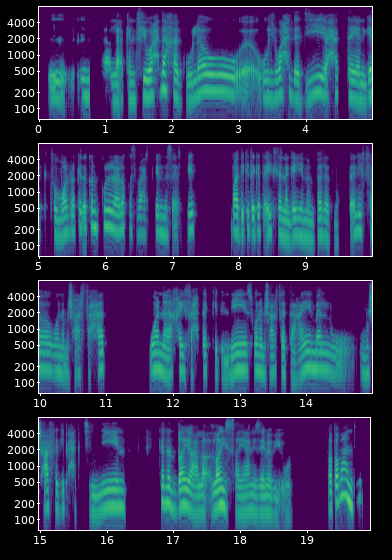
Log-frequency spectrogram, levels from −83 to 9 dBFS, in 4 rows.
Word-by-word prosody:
امم 85 Hz, 0 st, +1 dB, 0.3 s
م 175 Hz, -1 st, -1 dB, 0.3 s
لأ 145 Hz, 0 st, +2 dB
لأ -, -, -2 dB
كان 155 Hz, -1 st, -5 dB
في 175 Hz, +3 st, 0 dB
واحدة 180 Hz, +7 st, +5 dB
خجولة 175 Hz, +1 st, +1 dB
و 215 Hz, -2 st, +3 dB, 0.3 s
والواحدة 170 Hz, -, -1 dB
دي 185 Hz, +7 st, -1 dB
حتى 180 Hz, -3 st, -1 dB
يعني 150 Hz, -2 st, +1 dB
جات 175 Hz, +5 st, +1 dB
في -, -, 0 dB
مرة 160 Hz, +3 st, 0 dB
كده 220 Hz, -, 0 dB
كان 225 Hz, -1 st, -1 dB
كل 235 Hz, +1 st, -1 dB
العلاقة 200 Hz, -1 st, +1 dB
صباح 175 Hz, -2 st, -6 dB
الخير، 175 Hz, +1 st, -5 dB
مساء 165 Hz, -, -5 dB
الخير، 200 Hz, +1 st, -4 dB, 0.5 s
وبعد 185 Hz, -1 st, +4 dB
كده 185 Hz, -5 st, 0 dB
جات 185 Hz, -, -2 dB
قالت 175 Hz, -, 0 dB
لي: -, -, +3 dB
"أنا 145 Hz, -2 st, 0 dB
جاية 155 Hz, +2 st, 0 dB
من 145 Hz, -2 st, -4 dB
بلد 150 Hz, 0 st, -2 dB
مختلفة 180 Hz, +7 st, -3 dB
وأنا 165 Hz, -2 st, -5 dB
مش -, -, -3 dB
عارفة -, -, -7 dB
حد -, -, +1 dB, 0.7 s
وأنا 175 Hz, -5 st, +2 dB
خايفة 170 Hz, -1 st, -3 dB
أحتك 165 Hz, 0 st, -3 dB, 0.2 s
بالناس 175 Hz, +3 st, -1 dB
وأنا 170 Hz, -1 st, +2 dB
مش 155 Hz, 0 st, -3 dB
عارفة 160 Hz, +1 st, -4 dB
أتعامل 180 Hz, +6 st, -1 dB
و 155 Hz, -, -9 dB
ومش 155 Hz, 0 st, 0 dB
عارفة 175 Hz, -2 st, +2 dB
أجيب 165 Hz, +1 st, -8 dB
حاجتي 140 Hz, -, -7 dB
منين." 175 Hz, +5 st, +2 dB, 0.5 s
كانت 205 Hz, -6 st, +2 dB
ضايعة 180 Hz, -6 st, +7 dB
لأ 145 Hz, +1 st, +1 dB
لايصة 170 Hz, -4 st, +5 dB
يعني 140 Hz, +2 st, -1 dB
زي 140 Hz, 0 st, +1 dB
ما 140 Hz, -, +2 dB
بيقولوا، 130 Hz, -1 st, -7 dB, 0.5 s
فطبعًا 215 Hz, +6 st, +6 dB
دي 250 Hz, -, -13 dB
170 Hz, 185 wpm, -25 LUFS, 155-185 Hz, 0.7 s, ضايعة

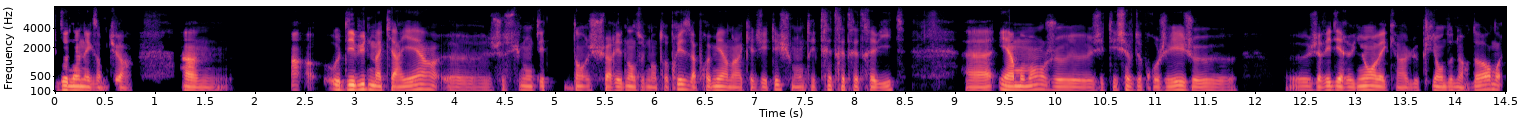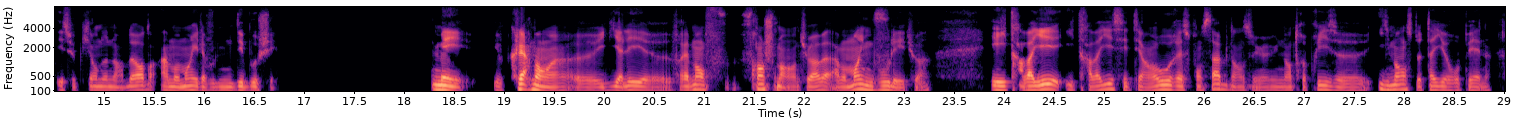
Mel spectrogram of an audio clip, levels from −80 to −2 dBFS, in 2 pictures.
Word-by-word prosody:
te -, -, -15 dB
donner 105 Hz, -1 st, +5 dB
un -, -, +3 dB
exemple, 90 Hz, -2 st, -1 dB
tu -, -, -3 dB
verras. -, -, -1 dB, 0.5 s
A 95 Hz, -2 st, +5 dB, 0.9 s
a -, -, -2 dB, 0.2 s
au 120 Hz, -, 0 dB
début 120 Hz, +3 st, +6 dB
de -, -, -1 dB
ma 105 Hz, -3 st, +4 dB
carrière, 105 Hz, +5 st, +2 dB
heu, 90 Hz, 0 st, -7 dB
je -, -, -8 dB
suis -, -, -7 dB
monté 105 Hz, 0 st, -3 dB, 0.2 s
dans 105 Hz, -, -3 dB
je 100 Hz, -, -4 dB
suis -, -, 0 dB
arrivé 95 Hz, 0 st, 0 dB
dans 100 Hz, -1 st, +1 dB
une 95 Hz, 0 st, -6 dB
entreprise, 130 Hz, -, -1 dB
la 100 Hz, -, 0 dB
1re 100 Hz, 0 st, +1 dB
dans 90 Hz, -, -1 dB
laquelle 90 Hz, 0 st, -5 dB
j'étais, 95 Hz, +7 st, -3 dB
je 125 Hz, -, -3 dB
suis -, -, -6 dB
monté 95 Hz, 0 st, -7 dB
très, -, -, -4 dB
très, -, -, -2 dB
très, -, -, -4 dB
très 95 Hz, -, -2 dB
vite, 100 Hz, +5 st, -5 dB, 0.6 s
heu 95 Hz, +2 st, +2 dB
et 115 Hz, -, +3 dB
à -, -, +9 dB
un -, -, +8 dB
moment, 110 Hz, +5 st, +2 dB
je 95 Hz, -3 st, -1 dB
j'étais 90 Hz, -, -8 dB
chef -, -, 0 dB
de -, -, -5 dB
projet, 100 Hz, +3 st, 0 dB
je, 95 Hz, -2 st, -3 dB, 0.6 s
heu, 105 Hz, 0 st, -4 dB
j'avais 100 Hz, +1 st, 0 dB
des 105 Hz, -1 st, +4 dB
réunions 100 Hz, +4 st, +2 dB
avec 100 Hz, -3 st, +1 dB
un 90 Hz, 0 st, -2 dB
le 90 Hz, +1 st, -7 dB
client 95 Hz, +1 st, -1 dB
donneur 95 Hz, -3 st, -4 dB
d'ordre 120 Hz, +4 st, +2 dB
et -, -, -6 dB
ce -, -, -6 dB
client 100 Hz, -1 st, -5 dB
donneur 95 Hz, -3 st, -4 dB
d'ordre, 110 Hz, +3 st, +1 dB
un 100 Hz, -, 0 dB
moment, 100 Hz, +2 st, +1 dB
il 105 Hz, -3 st, -1 dB
a -, -, 0 dB
voulu 95 Hz, +1 st, -7 dB
me 95 Hz, -, -2 dB
débaucher. 100 Hz, 0 st, -3 dB, 1.5 s
Mais 115 Hz, -6 st, +7 dB, 0.2 s
heu, -, -, -6 dB
clairement, 100 Hz, -7 st, +7 dB
hein, 95 Hz, +1 st, -4 dB
heu, 90 Hz, 0 st, -4 dB
il 90 Hz, +1 st, -6 dB
y 100 Hz, 0 st, +1 dB
allait, 105 Hz, +1 st, +2 dB
heu, 95 Hz, +1 st, -5 dB
vraiment 105 Hz, +4 st, +2 dB
fr -, -, -11 dB
franchement, 130 Hz, -6 st, +1 dB
hein, 95 Hz, -, -6 dB
tu 100 Hz, -, -3 dB
vois? 95 Hz, +1 st, +4 dB
Bah, 110 Hz, -, +1 dB
à -, -, -4 dB
un -, -, -1 dB
moment, 95 Hz, +7 st, +3 dB
il 125 Hz, -, +3 dB
me -, -, +1 dB
voulait, 100 Hz, -4 st, 0 dB
tu -, -, -12 dB
vois? -, -, -9 dB, 0.6 s
Et 110 Hz, -, +5 dB
il 105 Hz, -, +1 dB
travaillait 110 Hz, +5 st, +6 dB
il 115 Hz, -3 st, -8 dB
travaillait, 105 Hz, +8 st, -1 dB
c'était 100 Hz, -6 st, -4 dB
un 90 Hz, -1 st, -3 dB
haut 120 Hz, +4 st, +4 dB
responsable 110 Hz, +3 st, -1 dB
dans 95 Hz, -3 st, -6 dB
u 90 Hz, 0 st, -9 dB
une 95 Hz, 0 st, -7 dB
entreprise, 100 Hz, +3 st, -4 dB
heu, 90 Hz, -1 st, -6 dB
immense, 125 Hz, 0 st, 0 dB
de -, -, -3 dB
taille 105 Hz, +1 st, -2 dB
européenne. 95 Hz, -1 st, -5 dB
100 Hz, 230 wpm, -26 LUFS, 95-110 Hz, 1.5 s, à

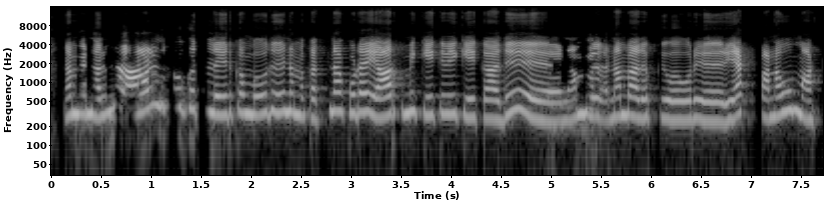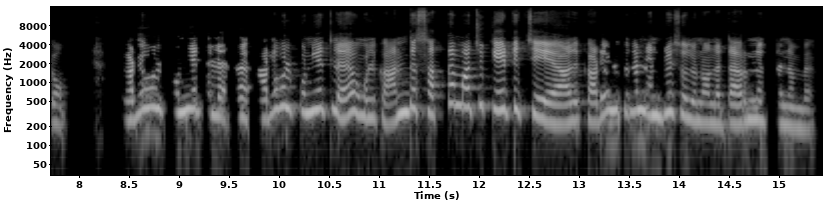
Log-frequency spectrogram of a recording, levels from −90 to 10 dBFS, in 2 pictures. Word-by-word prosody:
நம்ம 315 Hz, +1 st, +1 dB
நல்ல 310 Hz, +6 st, 0 dB, 0.3 s
ஆழ்ந்த 415 Hz, +4 st, +3 dB
தூக்கத்தில 370 Hz, -5 st, -2 dB
இருக்கும்போது 320 Hz, +1 st, -4 dB
நம்ம 315 Hz, -3 st, -2 dB
கத்துனா 270 Hz, +6 st, -1 dB
கூட, 335 Hz, +1 st, 0 dB, 0.2 s
யாருக்குமே 315 Hz, +4 st, +4 dB
கேட்கவே 315 Hz, +1 st, +1 dB
கேட்காது. 270 Hz, +2 st, +2 dB, 0.6 s
நம்ம 310 Hz, +4 st, -2 dB, 0.3 s
நம்ம 300 Hz, +1 st, +1 dB
அதுக்கு 275 Hz, 0 st, -5 dB, 0.2 s
ஒரு 265 Hz, +1 st, -4 dB, 0.3 s
ரியாக்ட் 315 Hz, +3 st, +4 dB
பண்ணவும் 310 Hz, +6 st, -1 dB
மாட்டோம். 255 Hz, -4 st, -5 dB, 0.6 s
கடவுள் 380 Hz, +8 st, -2 dB
புண்ணியத்துல 335 Hz, -3 st, -2 dB, 0.2 s
அ -, -, +3 dB, 0.2 s
கடவுள் 375 Hz, +8 st, -3 dB
புண்ணியத்துல 350 Hz, -1 st, -1 dB, 0.2 s
உங்களுக்கு 270 Hz, -6 st, -7 dB
அந்த 335 Hz, +5 st, 0 dB
சத்தமாச்சும் 415 Hz, +6 st, -1 dB
கேட்டுச்சே. 360 Hz, -5 st, +3 dB, 0.2 s
அது 245 Hz, +2 st, -3 dB
கடவுளுக்கு 330 Hz, +6 st, -4 dB
தான் 360 Hz, -2 st, -1 dB
நன்றி 305 Hz, +3 st, -1 dB
சொல்லணும் 240 Hz, -5 st, -5 dB
அந்த 215 Hz, -1 st, -6 dB
தருணத்த 230 Hz, -1 st, -5 dB
நம்ப. 190 Hz, -2 st, -12 dB
315 Hz, 135 wpm, -23 LUFS, 270-350 Hz, 0.6 s, யாருக்குமே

